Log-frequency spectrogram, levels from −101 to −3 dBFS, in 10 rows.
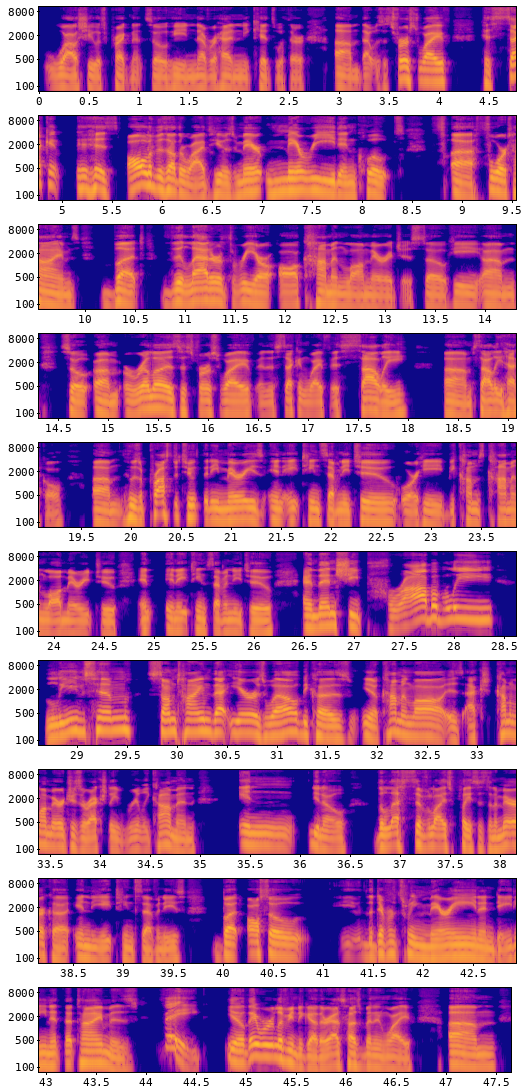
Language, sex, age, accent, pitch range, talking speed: English, male, 30-49, American, 95-130 Hz, 180 wpm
